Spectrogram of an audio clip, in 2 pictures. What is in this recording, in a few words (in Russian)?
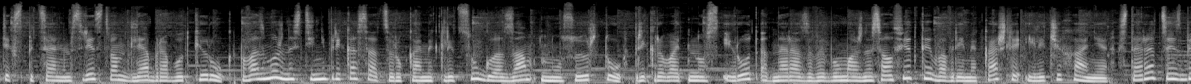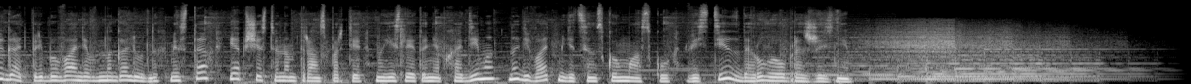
Аудиоролик Грипп Профилактика; РЦМП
